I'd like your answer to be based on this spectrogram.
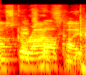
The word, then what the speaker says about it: Skoronski: I'm probably mispronouncing that. Skorinsky. Um, Skoronski.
